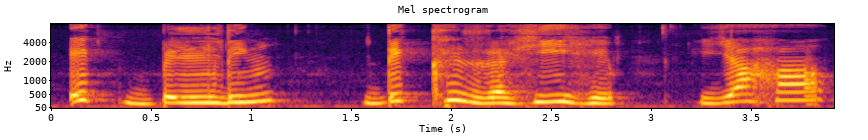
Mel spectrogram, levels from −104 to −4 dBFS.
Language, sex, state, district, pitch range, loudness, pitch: Hindi, female, Madhya Pradesh, Bhopal, 185-250 Hz, -15 LUFS, 210 Hz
